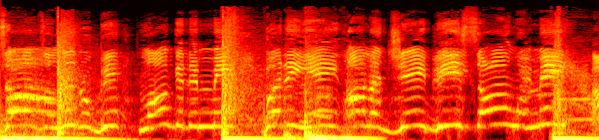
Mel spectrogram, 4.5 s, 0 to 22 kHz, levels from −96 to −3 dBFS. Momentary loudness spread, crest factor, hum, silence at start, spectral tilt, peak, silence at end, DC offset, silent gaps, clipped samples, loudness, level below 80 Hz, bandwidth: 8 LU; 14 dB; none; 0 s; -4 dB/octave; -6 dBFS; 0 s; under 0.1%; none; under 0.1%; -21 LUFS; -22 dBFS; 17 kHz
